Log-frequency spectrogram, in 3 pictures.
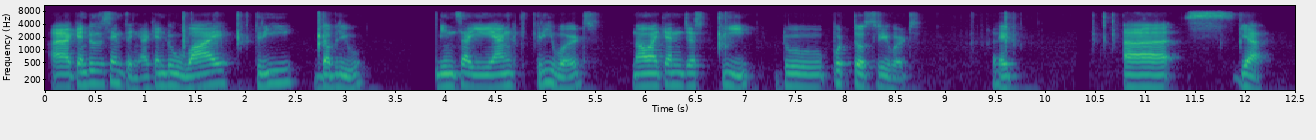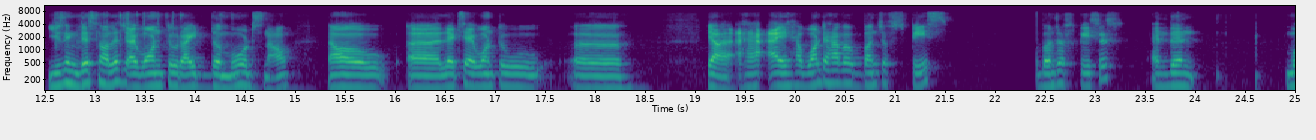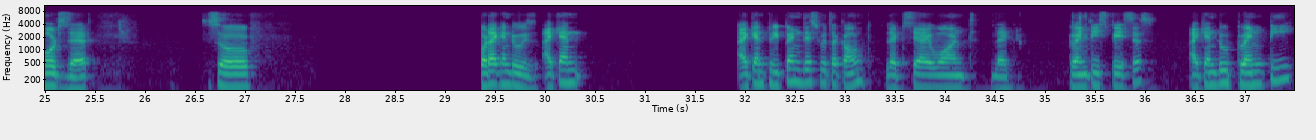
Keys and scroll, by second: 1.0-2.6 typing, 4.2-5.0 typing, 6.3-7.1 typing, 9.5 u, 10.3 k, 12.5-14.1 typing, 34.8-35.7 typing.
